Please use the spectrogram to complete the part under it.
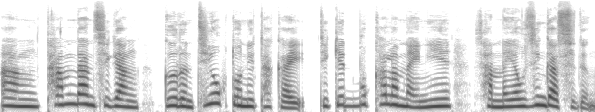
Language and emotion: Bodo, fearful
